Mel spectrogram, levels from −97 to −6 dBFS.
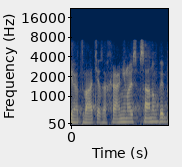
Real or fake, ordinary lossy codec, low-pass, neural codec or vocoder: fake; MP3, 48 kbps; 7.2 kHz; codec, 16 kHz, 2 kbps, X-Codec, HuBERT features, trained on LibriSpeech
